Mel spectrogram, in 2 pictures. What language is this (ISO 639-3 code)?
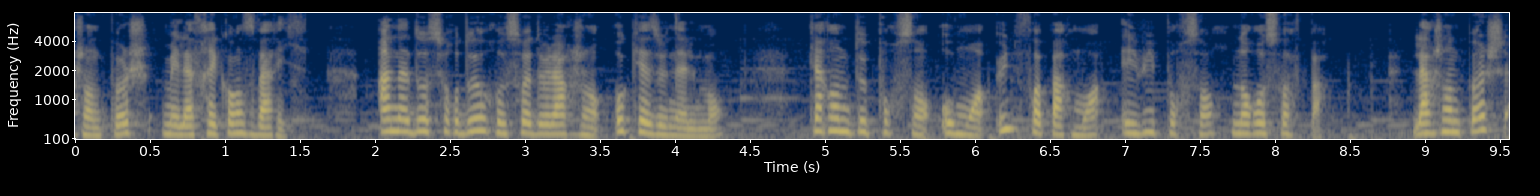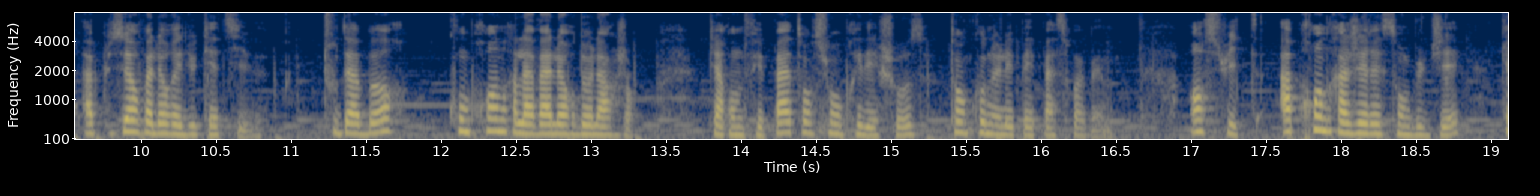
fra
